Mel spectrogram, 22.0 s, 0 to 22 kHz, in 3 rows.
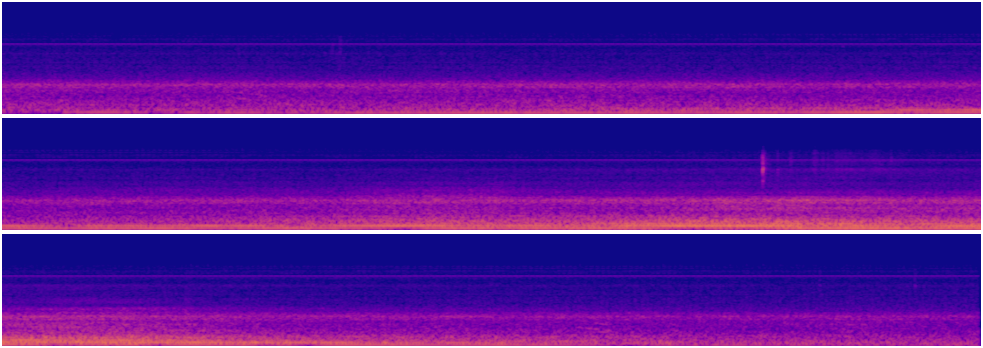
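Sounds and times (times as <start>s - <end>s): vehicle passing by: 8.8s - 17.8s.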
